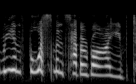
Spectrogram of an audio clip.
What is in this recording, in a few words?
"drop", Brooklyn; Worms Armageddon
